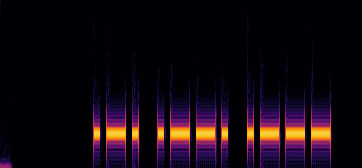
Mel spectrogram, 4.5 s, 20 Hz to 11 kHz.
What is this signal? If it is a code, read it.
Morse code, heard as a keyed tone, about 15 wpm, 700 Hz. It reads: RPJ
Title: USA Call Sign Postfixes - 3 Letters 15wpm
